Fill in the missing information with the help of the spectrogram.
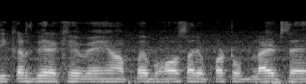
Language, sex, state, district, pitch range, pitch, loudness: Hindi, male, Odisha, Malkangiri, 130-135 Hz, 130 Hz, -15 LUFS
